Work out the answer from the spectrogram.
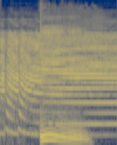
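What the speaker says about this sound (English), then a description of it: "And I'm going to give air horn" A loud air horn blast sounds twice in quick succession, the second longer and sustained, a brassy blaring tone close by.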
